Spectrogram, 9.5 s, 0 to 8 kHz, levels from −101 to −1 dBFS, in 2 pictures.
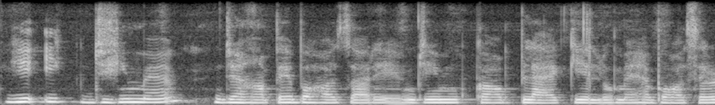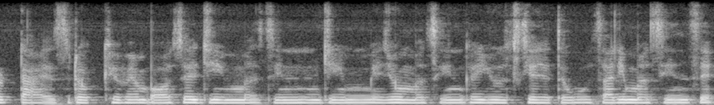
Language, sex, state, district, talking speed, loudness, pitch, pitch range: Hindi, female, Bihar, Patna, 235 wpm, -15 LUFS, 210 Hz, 205-215 Hz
